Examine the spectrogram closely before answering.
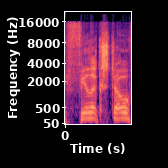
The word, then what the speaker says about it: Felixstowe: Felixstowe. Felixstowe. Huh. Felixstowe. Bee, ticks, and show.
